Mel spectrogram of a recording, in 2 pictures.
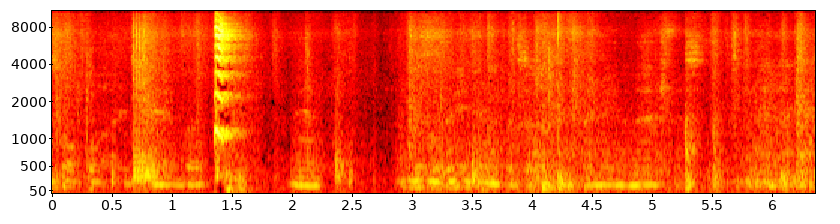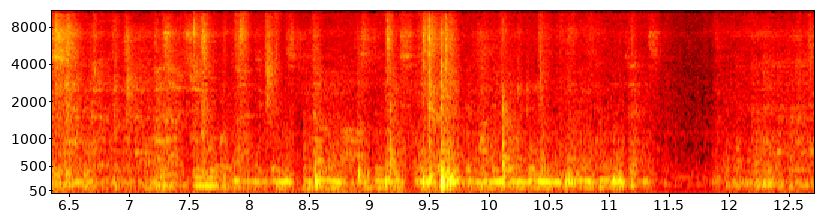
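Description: Small dog playing with a plush toy on a wooden floor, with a sharp squeak about a second in that falls in pitch and another sharp sound near the end.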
